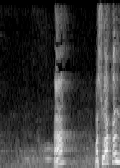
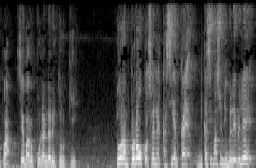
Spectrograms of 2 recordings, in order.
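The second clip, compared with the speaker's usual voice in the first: ordinary delivery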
